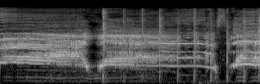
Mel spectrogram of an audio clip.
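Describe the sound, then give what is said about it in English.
A voice imitates a woman screaming in a cinema: one long, high-pitched, piercing shriek with a brief break near the middle before it carries on. “Like Coulson showed up and she screamed.”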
